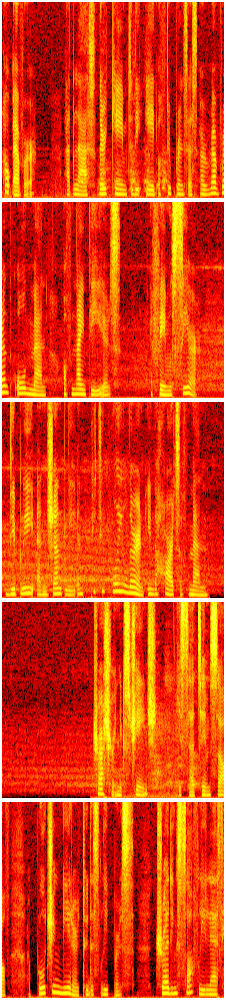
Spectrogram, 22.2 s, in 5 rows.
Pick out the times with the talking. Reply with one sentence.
You can hear the talking from 0.0 to 13.0 s and from 15.1 to 22.1 s.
